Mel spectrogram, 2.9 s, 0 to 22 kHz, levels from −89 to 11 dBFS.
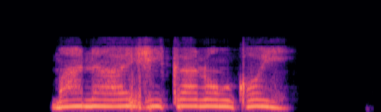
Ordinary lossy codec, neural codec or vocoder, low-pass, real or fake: AAC, 32 kbps; none; 5.4 kHz; real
